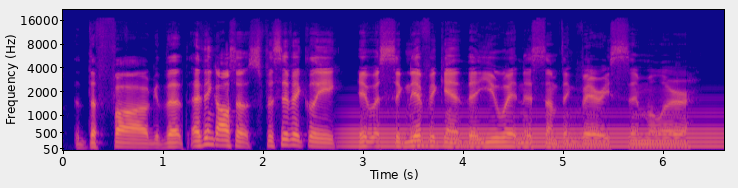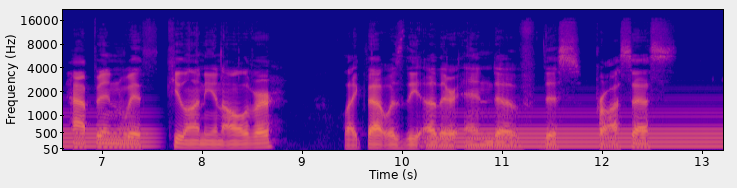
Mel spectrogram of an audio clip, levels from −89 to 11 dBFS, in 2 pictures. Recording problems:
electrical hum; noticeable; from 3 to 7.5 s and from 10 s on; 60 Hz, 10 dB below the speech

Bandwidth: 17 kHz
